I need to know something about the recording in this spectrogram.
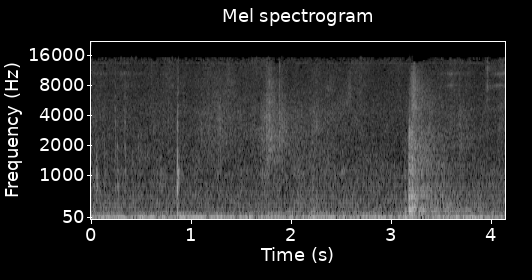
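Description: A page of sheet music rustles as it is turned.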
